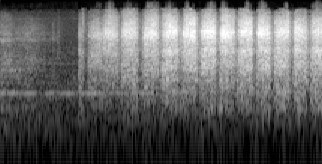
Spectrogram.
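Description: Sandpaper rubs across a maple-leaf-shaped metal leaf of unknown metal. After a quiet half second, rapid, even back-and-forth scraping strokes begin close by, steady and loud.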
